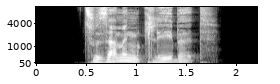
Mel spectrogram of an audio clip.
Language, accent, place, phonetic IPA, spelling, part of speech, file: German, Germany, Berlin, [t͡suˈzamənˌkleːbət], zusammenklebet, verb, De-zusammenklebet.ogg
- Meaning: second-person plural dependent subjunctive I of zusammenkleben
